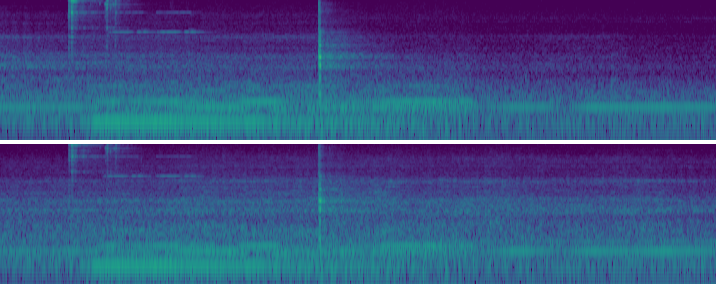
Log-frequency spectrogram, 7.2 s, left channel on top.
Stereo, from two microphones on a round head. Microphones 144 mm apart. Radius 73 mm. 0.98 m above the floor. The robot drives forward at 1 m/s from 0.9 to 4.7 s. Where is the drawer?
I don't hear a drawer.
